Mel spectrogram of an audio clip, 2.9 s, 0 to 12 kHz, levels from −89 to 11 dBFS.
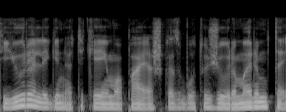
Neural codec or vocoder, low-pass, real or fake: none; 7.2 kHz; real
